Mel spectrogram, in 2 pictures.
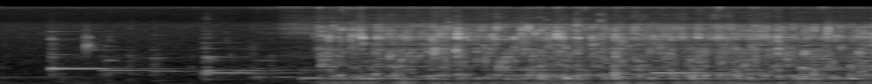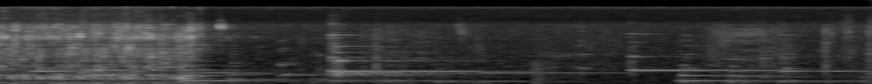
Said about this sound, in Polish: Jeżeli, jeżeli chcesz napełnić szklankę do, do, do pełna, do krawędzi, nie możesz używać pełnego strumienia wody. Ponieważ e, strumień jest tak e, mocny, że woda wylatuje i nigdy nie osiągnie e, krawędzi szklanki.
